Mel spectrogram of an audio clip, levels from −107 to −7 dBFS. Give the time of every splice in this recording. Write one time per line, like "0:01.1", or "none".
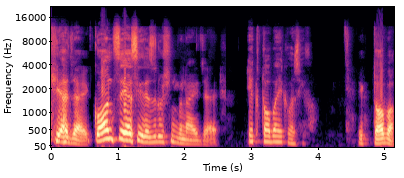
0:02.6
